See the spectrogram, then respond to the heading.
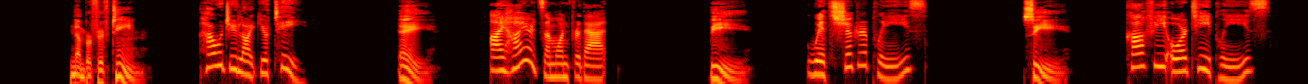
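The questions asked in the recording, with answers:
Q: How would you like your tea?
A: B: With sugar, please.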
